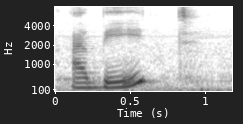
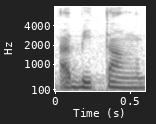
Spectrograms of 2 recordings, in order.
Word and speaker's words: habitent: Mes parents habitent dans une maison à plein pied. Please, not habitant, because you're seeing ENT there. Don't pronounce that NT.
